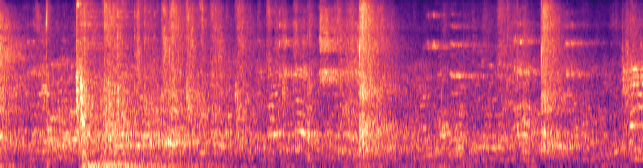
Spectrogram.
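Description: A squash ball smacks sharply against a racket and the court walls, echoing in a hard room.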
